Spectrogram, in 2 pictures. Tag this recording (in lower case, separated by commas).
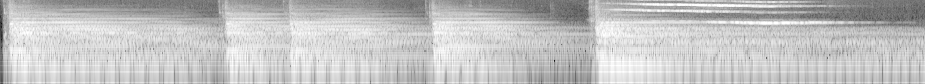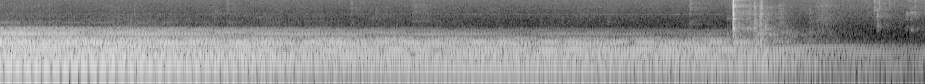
music, piano, keyboard (musical), musical instrument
